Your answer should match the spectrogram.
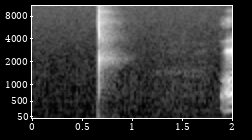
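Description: A single sharp click about two-thirds of a second in, with a short ringing tail, against low room tone.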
